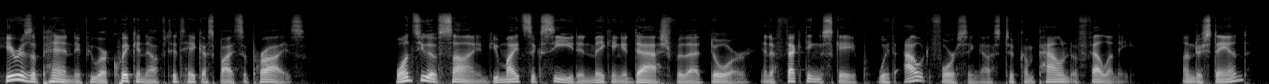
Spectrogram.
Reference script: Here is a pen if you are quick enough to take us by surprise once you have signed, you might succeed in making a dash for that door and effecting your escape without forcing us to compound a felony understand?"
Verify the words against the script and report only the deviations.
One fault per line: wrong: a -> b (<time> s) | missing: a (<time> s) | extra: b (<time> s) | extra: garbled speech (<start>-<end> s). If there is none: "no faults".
missing: your (8.2 s)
